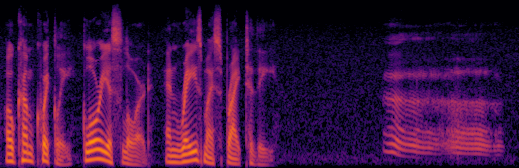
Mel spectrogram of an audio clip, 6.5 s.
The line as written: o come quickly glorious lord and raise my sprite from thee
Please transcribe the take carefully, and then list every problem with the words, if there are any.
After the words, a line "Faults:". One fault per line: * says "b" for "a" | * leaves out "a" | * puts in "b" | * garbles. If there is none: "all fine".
o come quickly glorious lord and raise my sprite to thee
Faults:
* says "to" for "from"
